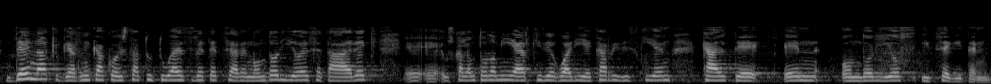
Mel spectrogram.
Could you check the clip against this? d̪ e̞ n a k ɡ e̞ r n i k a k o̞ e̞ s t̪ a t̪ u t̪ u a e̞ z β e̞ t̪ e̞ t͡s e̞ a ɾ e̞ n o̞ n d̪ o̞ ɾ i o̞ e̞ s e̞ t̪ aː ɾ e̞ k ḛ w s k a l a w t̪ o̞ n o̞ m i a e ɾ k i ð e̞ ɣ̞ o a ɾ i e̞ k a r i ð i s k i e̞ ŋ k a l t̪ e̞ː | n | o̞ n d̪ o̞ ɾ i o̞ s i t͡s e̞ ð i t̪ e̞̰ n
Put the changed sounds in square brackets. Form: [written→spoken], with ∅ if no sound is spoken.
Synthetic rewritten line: d̪ e̞ n a k ɡ e̞ r n i k a k o̞ e̞ s t̪ a t̪ u t̪ u a e̞ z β e̞ t̪ e̞ t͡s e̞ a ɾ e̞ n o̞ n d̪ o̞ ɾ i o̞ e̞ s e̞ t̪ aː ɾ e̞ k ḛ w s k a l a w t̪ o̞ n o̞ m i a e ɾ k i ð e̞ ɣ̞ o a ɾ i e̞ k a r i ð i s k i e̞ ŋ k a l t̪ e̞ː | n | o̞ n d̪ o̞ ɾ i o̞ s i t͡s e̞ [ð→ɣ] i t̪ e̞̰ n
